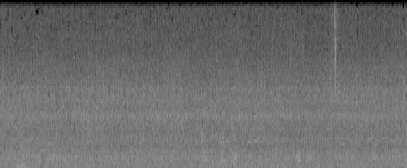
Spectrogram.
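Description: Steady hum of an idling vehicle engine, with a constant low tone and faint, brief voices over it.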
